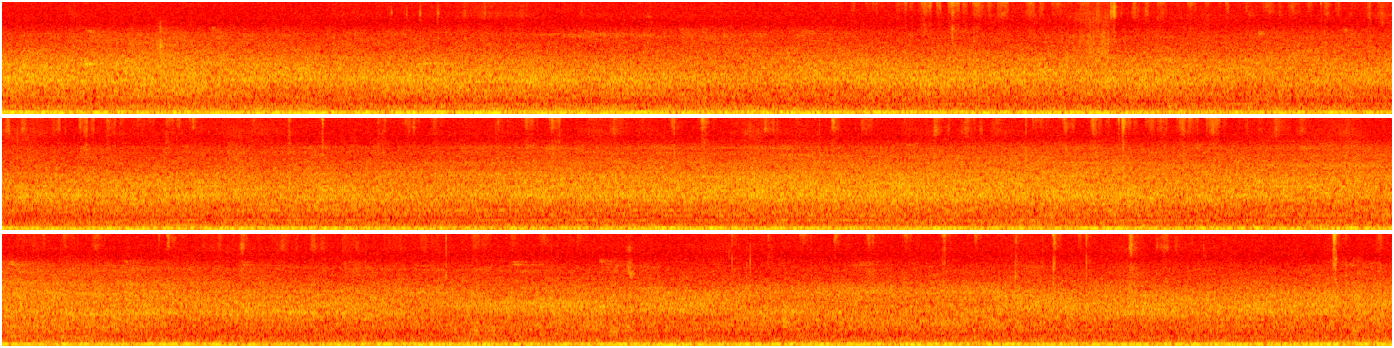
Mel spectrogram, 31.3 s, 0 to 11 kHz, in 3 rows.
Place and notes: {"title": "Binaural Walk, 2010-07-18, Botanical Gardens, Madrid", "date": "2010-07-18 20:21:00", "description": "2010-07-18, Botanical Gardens, Madrid\nThis soundwalk was organized in the following way: one of the participants is\npicking up environmental sounds through a pair of OKM Soundman in-ear binaural\nmicrophones, while the other participant is wearing a pair of headphones\nmonitoring the sound environment picked up by the former. In a sense, one\nparticipant can direct, modify, and affect the acoustic orientation and\nperception of the other one. Halfway through the exercise, they swap roles.\nThe place - Madrids Jardín Botánico - was chosen because it is fairly to the\ngeneral traffic noise of the city, while still offering the occasional quiet\nspot.\nThe soundwalk was designed as an exercise in listening, specifically for the\n1st World Listening Day, 2010-07-18.\nWLD World Listening Day", "latitude": "40.41", "longitude": "-3.69", "altitude": "639", "timezone": "Europe/Madrid"}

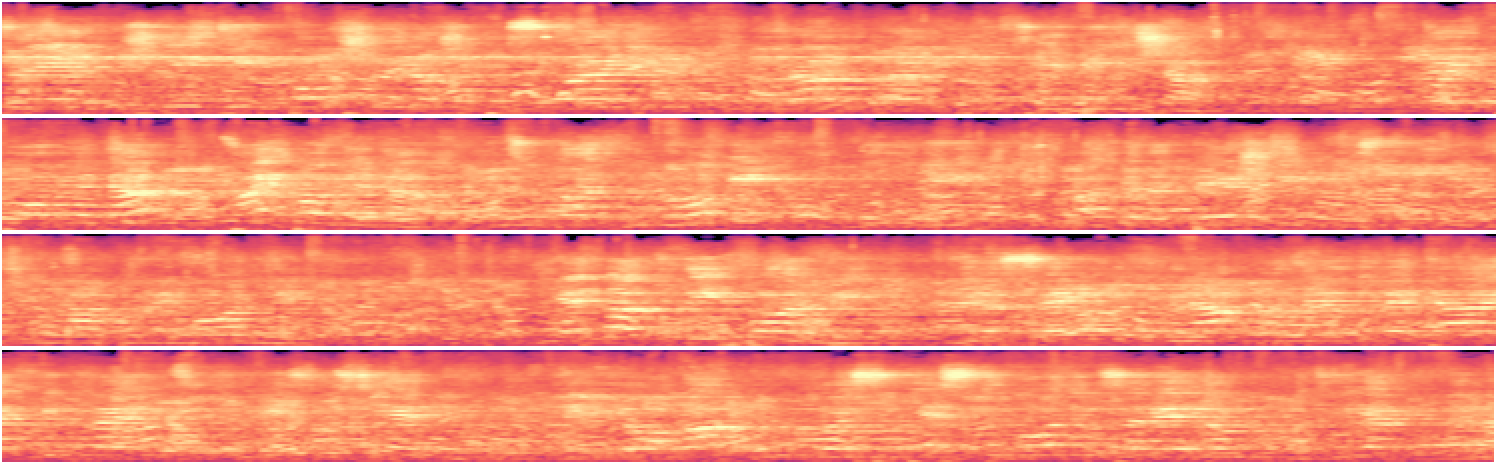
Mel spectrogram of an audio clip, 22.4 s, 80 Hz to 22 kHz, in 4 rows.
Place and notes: {"title": "Zagreb, Pride - UN resolution on the human rights of LGBT persons, 17.6.2011.", "date": "2011-06-18 16:30:00", "description": "thanking the police for protection, but reproaching them for deminishing the number of participants in official reports;the Un Resolution on the Human Rights of LGBT Persons was accepted the day before", "latitude": "45.81", "longitude": "15.98", "altitude": "128", "timezone": "Europe/Zagreb"}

